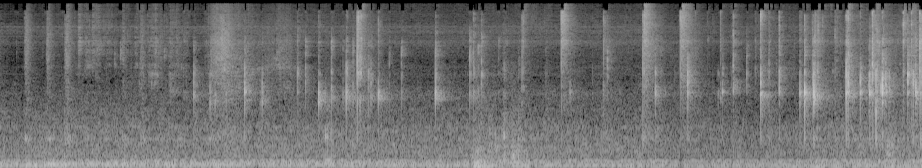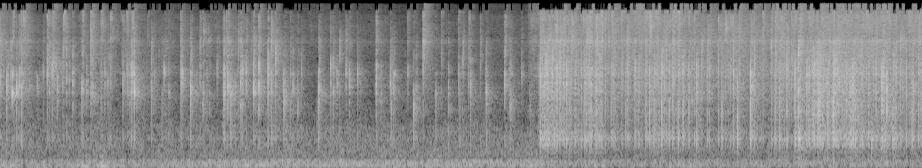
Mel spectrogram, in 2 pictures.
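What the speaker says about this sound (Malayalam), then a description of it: "ഇപ്പം ഇനിയും വെളിച്ചെണ്ണ ചേർത്ത് കടു വറുക്കാം." Mustard seeds crackle and pop in sizzling hot coconut oil, the spattering steady and close, growing louder and denser toward the end.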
